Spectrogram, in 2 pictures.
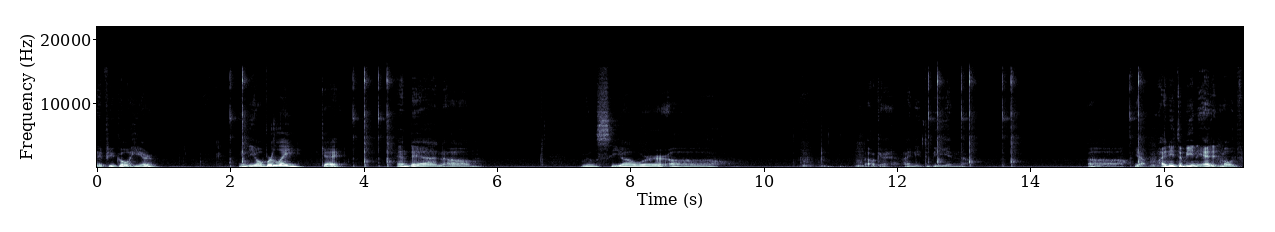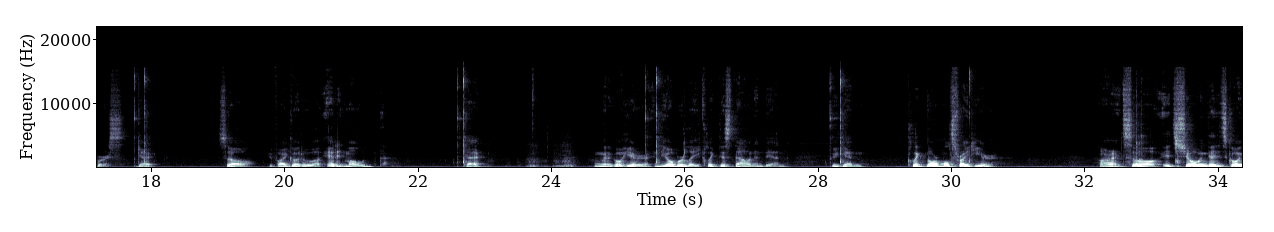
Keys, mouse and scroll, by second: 4.2-15.6 drag, 11.0 Tab, 15.6-17.7 middle drag, 16.1 Tab, 17.7-22.7 drag, 20.7 Tab, 22.7-25.4 middle drag, 25.4-34.3 drag, 30.2 middle click, 33.1 scroll up 1.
